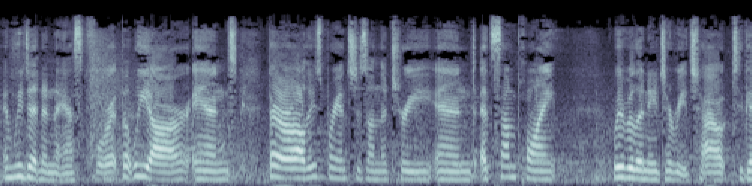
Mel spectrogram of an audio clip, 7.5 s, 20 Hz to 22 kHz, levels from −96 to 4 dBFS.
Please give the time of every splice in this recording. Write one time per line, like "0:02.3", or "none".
none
